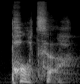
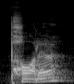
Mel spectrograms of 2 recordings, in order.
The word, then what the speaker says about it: Potter: In British English, the T is clear as a pure T sound. However, in American English, it can sound a bit more like a D. Can you hear the difference? Potter, Potter.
